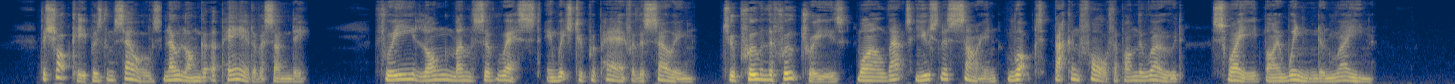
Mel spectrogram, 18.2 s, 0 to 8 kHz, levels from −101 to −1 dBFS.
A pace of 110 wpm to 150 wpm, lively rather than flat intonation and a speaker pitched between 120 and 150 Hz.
Yes: average, 140 wpm; wide, 6.5 semitones; medium, 140 Hz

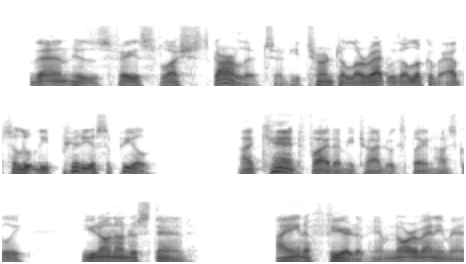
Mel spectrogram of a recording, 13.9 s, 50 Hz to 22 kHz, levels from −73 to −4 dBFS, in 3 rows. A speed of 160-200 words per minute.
Yes: average, 165 wpm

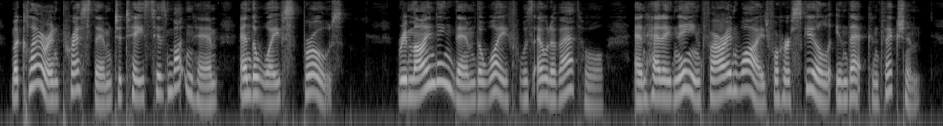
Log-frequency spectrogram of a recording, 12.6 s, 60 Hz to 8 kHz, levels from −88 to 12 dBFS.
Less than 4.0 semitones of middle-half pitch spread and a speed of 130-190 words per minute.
No: average, 5.2 semitones; average, 155 wpm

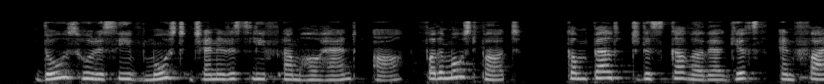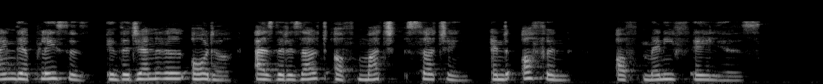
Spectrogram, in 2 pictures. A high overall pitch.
Yes: high, 240 Hz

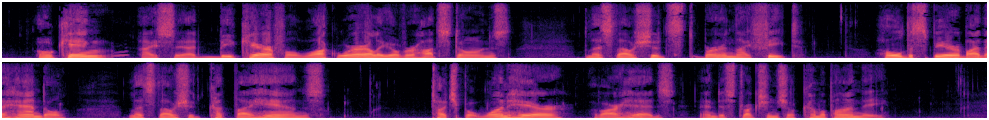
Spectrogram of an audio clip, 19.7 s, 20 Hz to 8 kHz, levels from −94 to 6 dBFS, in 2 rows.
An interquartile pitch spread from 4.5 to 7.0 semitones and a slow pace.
No: average, 3.9 semitones; slow, 130 wpm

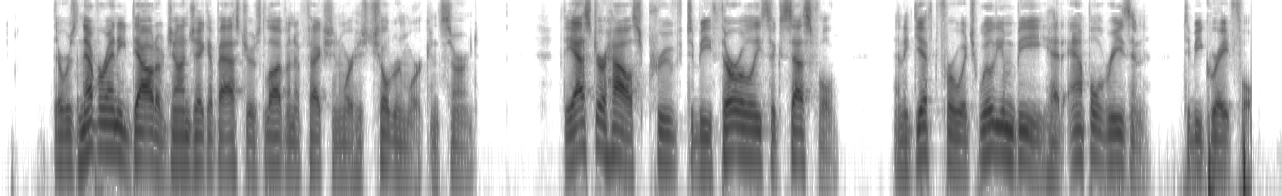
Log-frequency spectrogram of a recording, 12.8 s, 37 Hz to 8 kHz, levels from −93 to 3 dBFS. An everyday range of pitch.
Yes: average, 4.5 semitones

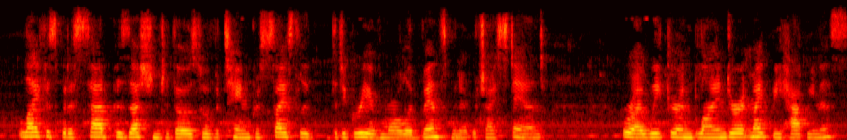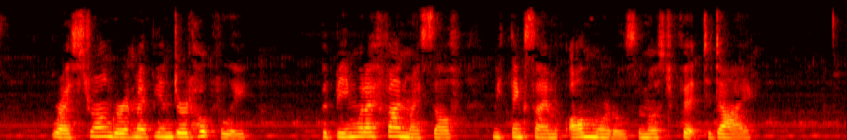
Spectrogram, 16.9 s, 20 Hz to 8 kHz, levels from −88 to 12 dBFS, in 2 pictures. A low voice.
No: high, 220 Hz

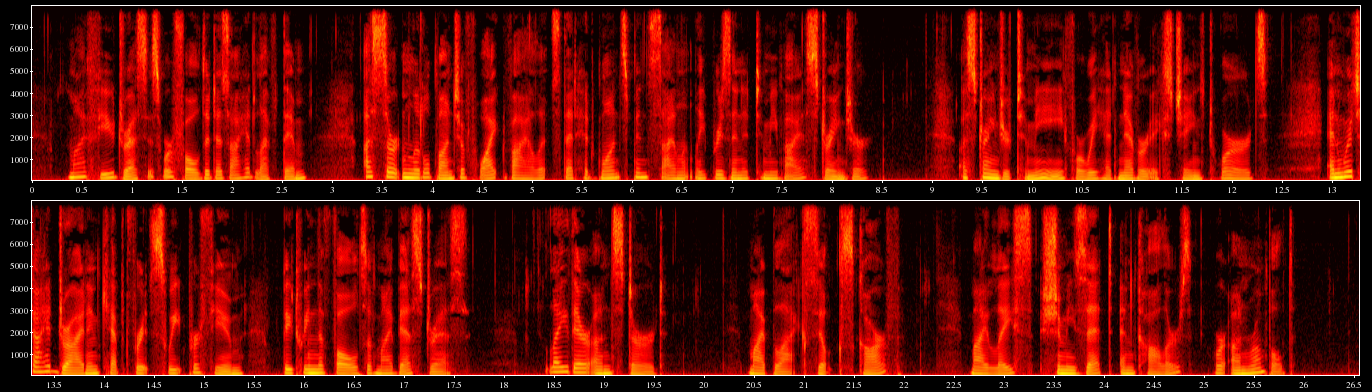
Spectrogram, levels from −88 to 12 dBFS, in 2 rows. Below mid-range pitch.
No: medium, 150 Hz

